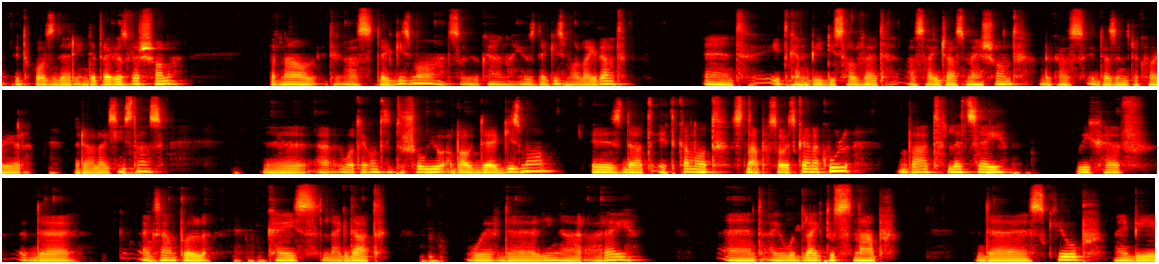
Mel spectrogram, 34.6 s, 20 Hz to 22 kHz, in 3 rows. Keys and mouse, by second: 1.1-1.6 middle drag, 2.2-3.3 middle drag, 4.1-5.0 middle drag, 5.5-6.1 middle drag, 6.4-10.8 middle drag, 7.7 ctrl+x, 12.6 ctrl+z, 13.7-14.0 shift+drag, 14.3 click, 15.4-16.0 shift+drag, 17.0-18.0 drag, 18.6 middle click, 19.3 middle click, 21.5 shift+a, 23.6 g, 25.3 shift+d, 27.2 ctrl+x, 30.5 click, 31.3 shift+middle drag, 31.7 g, 32.8-33.9 drag, 34.5-34.6 d.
